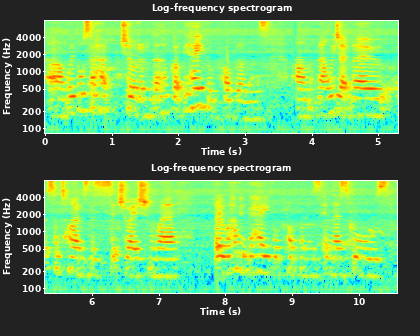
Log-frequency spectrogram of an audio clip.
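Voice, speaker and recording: A woman educator giving an unscripted, hesitant and measured explanation in an interview. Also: lowish voice. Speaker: educator working with schoolchildren. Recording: roomy, distant microphone, background noise.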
